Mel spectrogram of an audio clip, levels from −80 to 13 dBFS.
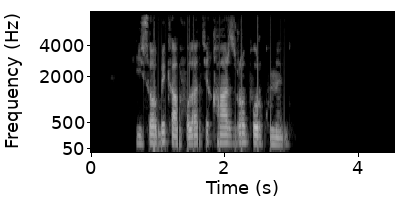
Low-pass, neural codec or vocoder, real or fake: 7.2 kHz; none; real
